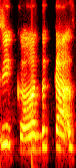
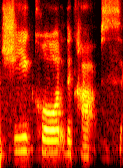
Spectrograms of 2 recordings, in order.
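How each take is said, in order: First: Words breaking out through laughter; laughing. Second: Very slow, drawn-out telling; slow reveal. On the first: Apologizing to viewers for laughing at the story, laughing. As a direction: laugh as you repeat the twist. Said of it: "I'm sorry, I laughed". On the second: Telling viewers the woman called the cops, slow reveal. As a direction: stretch out each word for the reveal. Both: Real, not acted.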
